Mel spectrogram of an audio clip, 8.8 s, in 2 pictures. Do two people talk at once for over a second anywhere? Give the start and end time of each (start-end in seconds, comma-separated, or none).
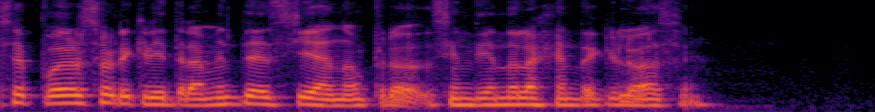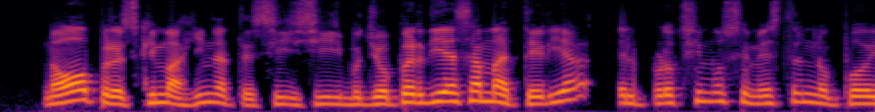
none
